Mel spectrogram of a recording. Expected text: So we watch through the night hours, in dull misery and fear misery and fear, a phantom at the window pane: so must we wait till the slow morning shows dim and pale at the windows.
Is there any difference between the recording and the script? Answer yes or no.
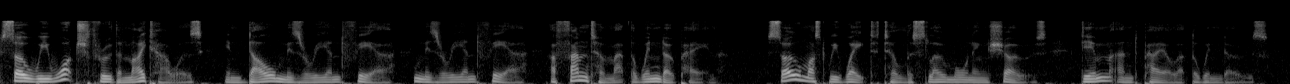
no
